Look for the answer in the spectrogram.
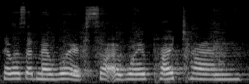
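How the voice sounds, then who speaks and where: A woman's voice: a little high, little pitch movement, normal speed, noisy background. A young woman chatting casually on a live stream while cooking at home, reading comments with lots of fillers and giggly asides. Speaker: livestreamer.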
